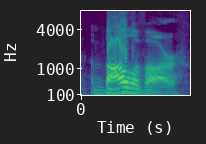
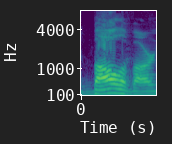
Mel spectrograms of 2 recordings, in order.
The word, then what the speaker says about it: Bolivar: Also there in Bolivar. It is Bolivar, not Bolivar.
